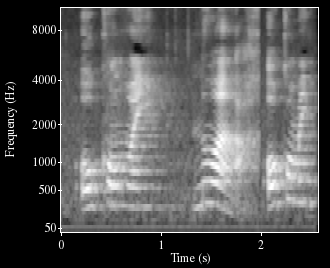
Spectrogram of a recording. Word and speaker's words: noir: Mas em francês o R tem um som bem aqui, bem no fundo da garganta, como em rouge, ou como em noir, ou como em parler.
